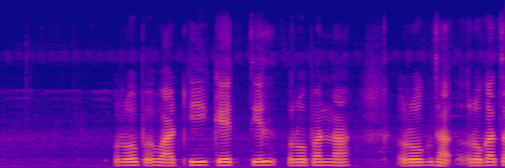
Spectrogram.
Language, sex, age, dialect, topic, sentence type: Marathi, male, 25-30, Standard Marathi, agriculture, question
